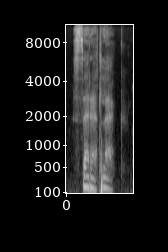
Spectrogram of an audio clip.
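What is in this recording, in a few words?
iloveyou, female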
